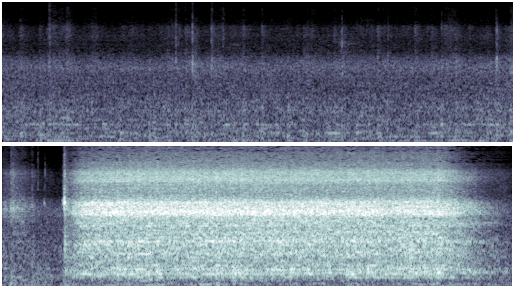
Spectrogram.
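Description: A handheld hair dryer is switched on about six seconds in and blows steadily with a strong hiss for about four seconds, then dies away near the end. Before it comes on there is only faint background noise.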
